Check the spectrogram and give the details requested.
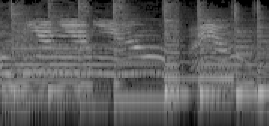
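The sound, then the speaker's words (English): Four drawn-out, meow-like cries from a voice imitating a cat, loud, sung over a steady, humming musical backing with a low bass line. “Meow, meow, meow, meow.”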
